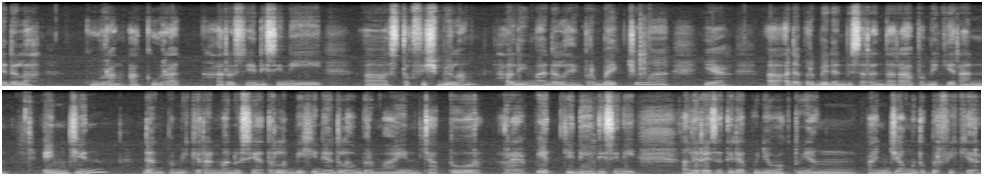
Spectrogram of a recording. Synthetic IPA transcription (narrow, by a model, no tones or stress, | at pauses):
niadalah | kuɾaŋakuɾʔat̪̚ | haɾusɲadisini | ʔəst̪ɔk̚fiʃbilaŋ | halimaːdalaɦjaŋt̪ərbaɪk̚t͡ʃuma | ja | ʔəʔa̰dapərbedaːnbəsaɾant̪aɾapəmikiɾan | eɲd͡ʒɪn | danpəmikiɾanmanusiat̪ərləbɪhiniadalahbərmaɪnt͡ʃat̪ʊr | rapɪt̪̚d͡ʒadidisini | ʔaliɾasat̪idaʔpuɲawak̚t̪ujaŋpaɲd͡ʒaŋunt̪ʊk̚bərfikɪr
